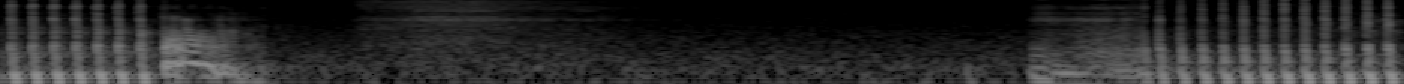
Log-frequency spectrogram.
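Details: Snoring English bulldog: loud, rapid, rattling snorts in bursts with a quiet pause between, noisy snoring through a narrowed upper airway.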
